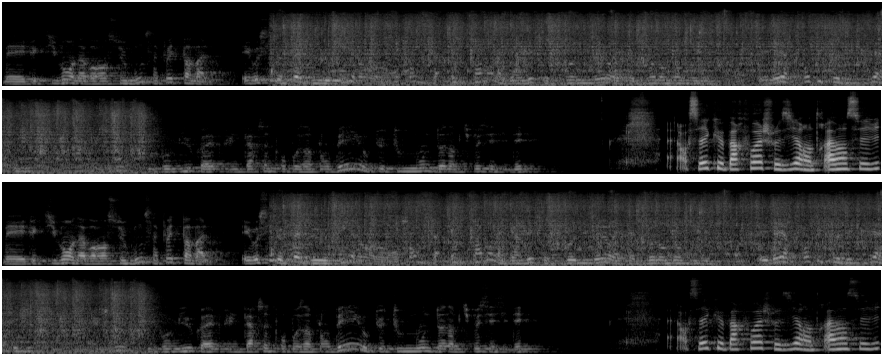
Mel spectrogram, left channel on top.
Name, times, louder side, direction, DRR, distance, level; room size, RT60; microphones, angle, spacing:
voice 1, 0.0-2.1 2.4-7.1 7.5-9.1 9.7-14.0, right 2 dB, 80° right, 7 dB, 1.2 m, -40 dB
sound 1, 2.7-10.2, left 1 dB, 10° right, 1.9 m, -38 dB
voice 2, 15.0-17.5, left 5 dB, 60° left, 16 dB, 0.4 m, -30 dB
10.5 x 7.5 x 9.0 m, 0.68 s
head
